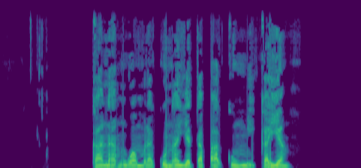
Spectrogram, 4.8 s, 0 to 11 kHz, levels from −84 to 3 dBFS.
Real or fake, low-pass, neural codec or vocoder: real; 9.9 kHz; none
